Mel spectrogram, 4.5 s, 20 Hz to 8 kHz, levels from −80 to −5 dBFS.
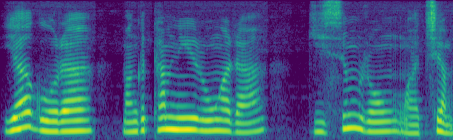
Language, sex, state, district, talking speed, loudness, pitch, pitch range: Garo, female, Meghalaya, West Garo Hills, 90 wpm, -15 LUFS, 220 Hz, 205-240 Hz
